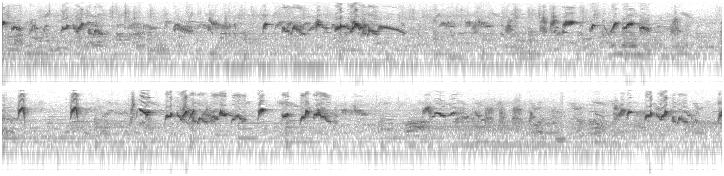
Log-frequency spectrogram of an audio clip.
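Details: Caged red-whiskered bulbul singing during training for a singing competition: bursts of bright warbled, chirpy phrases with quick rising and falling notes, coming in clusters separated by short pauses across the recording.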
